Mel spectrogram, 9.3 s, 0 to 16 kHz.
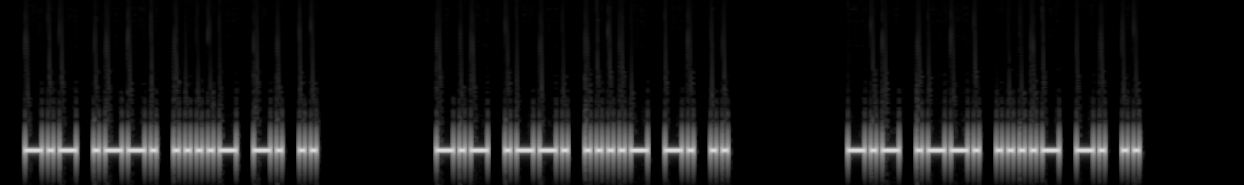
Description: Morse code, heard as a keyed tone, about 28 wpm, 700 Hz. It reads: KP4NI KP4NI KP4NI
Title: USA Call Signs - 5 Characters - Repeated 3x - 28wpm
